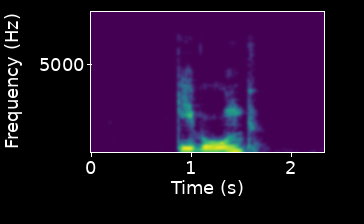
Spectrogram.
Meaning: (adjective) 1. usual, customary, familiar 2. used to, wont, familiar; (verb) past participle of wohnen
- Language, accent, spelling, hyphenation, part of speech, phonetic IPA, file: German, Austria, gewohnt, ge‧wohnt, adjective / verb, [ɡəˈvoːnt], De-at-gewohnt.ogg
